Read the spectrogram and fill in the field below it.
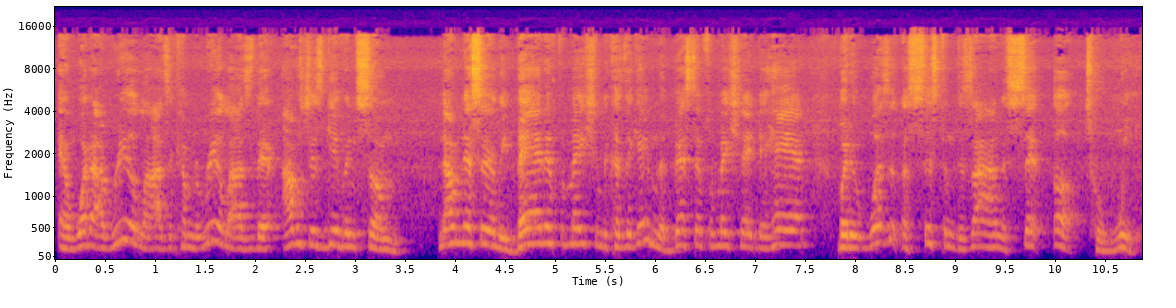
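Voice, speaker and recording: Here a man speaks with a Southern US accent at a high pitch. His pace is fairly quick, and there is noticeable background noise. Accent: southern twang. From US South, Atlanta, Georgia. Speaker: financial services recruiter. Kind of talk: sales pitch. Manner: fast.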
